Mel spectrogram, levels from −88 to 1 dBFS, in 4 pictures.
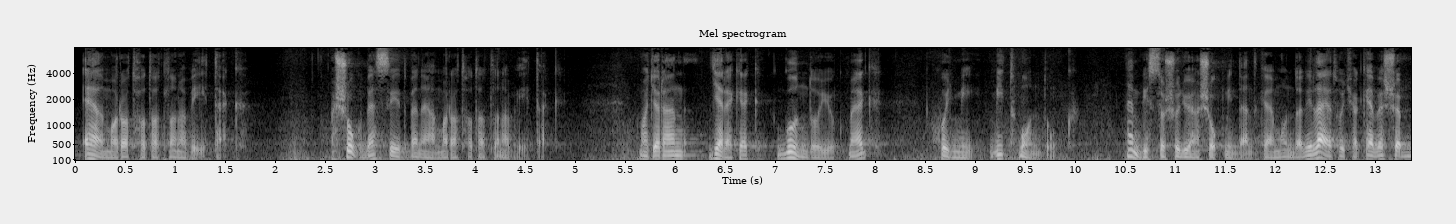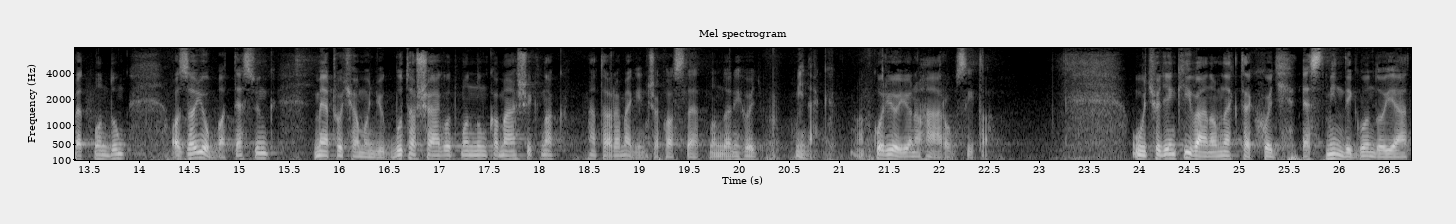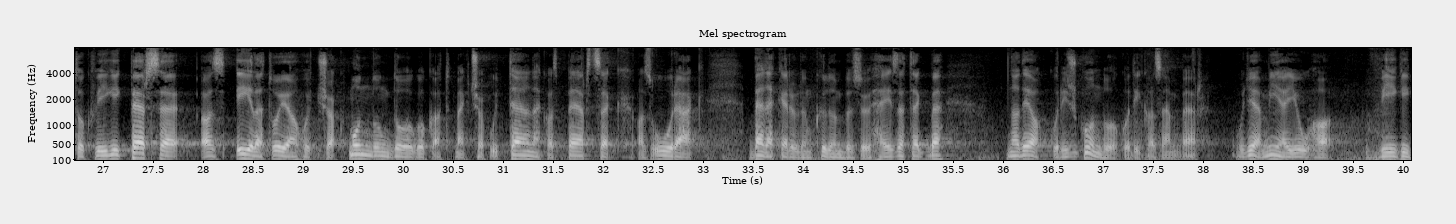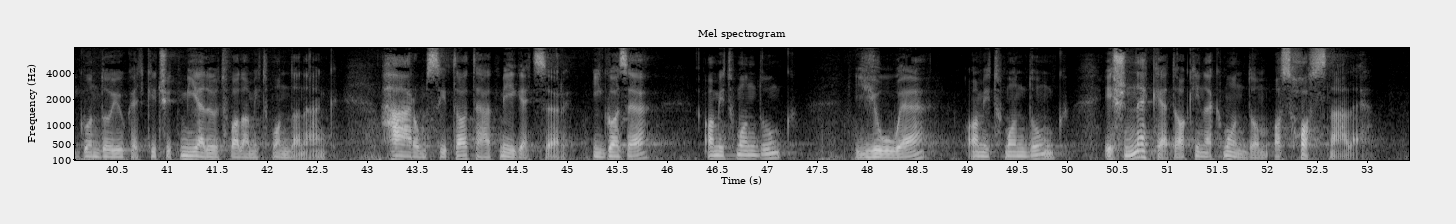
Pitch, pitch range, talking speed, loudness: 100 Hz, 90-110 Hz, 130 wpm, -26 LUFS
